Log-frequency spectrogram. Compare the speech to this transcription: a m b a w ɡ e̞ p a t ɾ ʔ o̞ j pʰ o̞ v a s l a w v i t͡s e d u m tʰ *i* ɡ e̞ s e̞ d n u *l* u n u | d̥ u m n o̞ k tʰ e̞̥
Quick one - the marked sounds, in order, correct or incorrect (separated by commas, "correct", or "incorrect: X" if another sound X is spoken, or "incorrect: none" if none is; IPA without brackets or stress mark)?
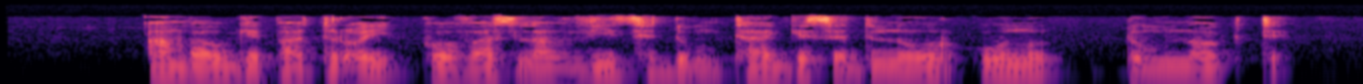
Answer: incorrect: a, incorrect: ɾ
